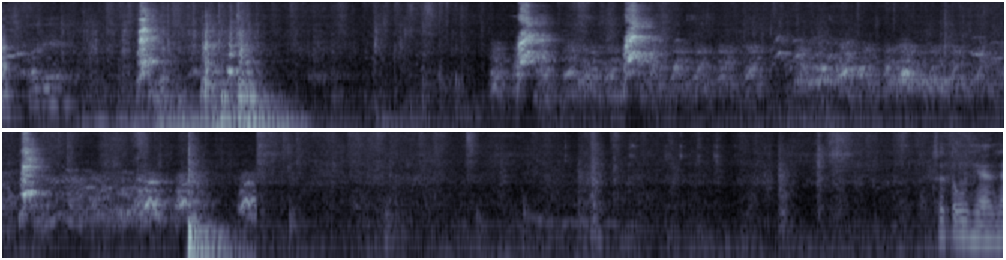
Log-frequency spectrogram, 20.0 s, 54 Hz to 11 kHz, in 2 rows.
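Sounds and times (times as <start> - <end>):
dogs barking: 1.2 - 2.4, 4.8 - 12.6
loud low thump: 11.8 - 12.5.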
